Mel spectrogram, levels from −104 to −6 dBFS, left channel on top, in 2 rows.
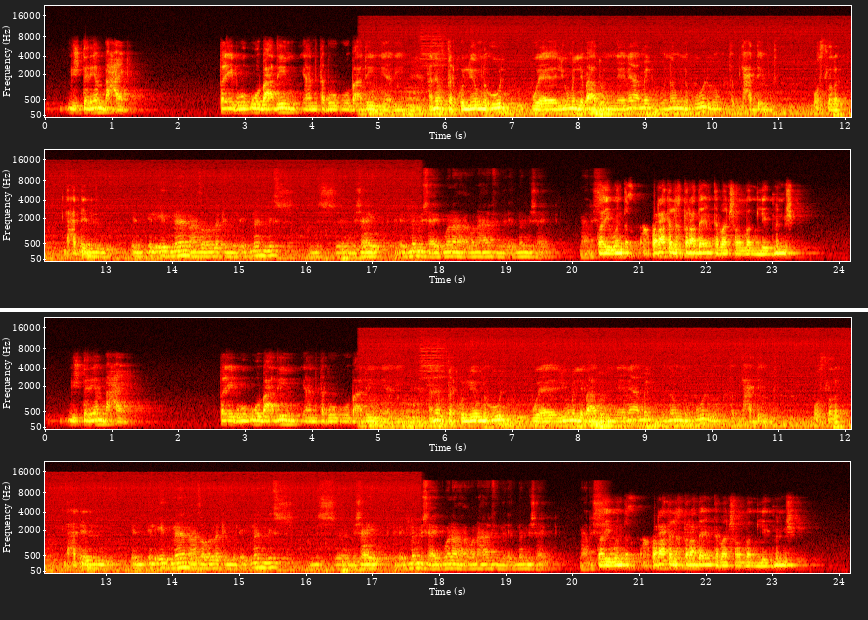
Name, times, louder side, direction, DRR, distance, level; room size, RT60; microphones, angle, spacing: voice 1, 0.3-1.2 2.6-6.9 7.3-10.9 11.5-11.9 12.4-12.8 20.4-23.3, left 2 dB, 45° left, 5 dB, 1.2 m, -28 dB
sound 1, 4.7-17.7, right 1 dB, 15° right, 1.3 m, -36 dB
voice 2, 12.6-13.1 13.4-19.6 20.1-20.4, equal, 35° right, 2 dB, 2.0 m, -33 dB
27.5 x 9.9 x 3.0 m, 1.2 s
head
